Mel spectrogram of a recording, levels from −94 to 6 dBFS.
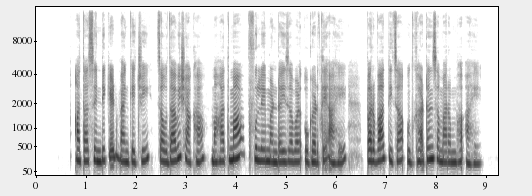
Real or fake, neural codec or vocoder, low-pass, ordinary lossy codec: real; none; 14.4 kHz; none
